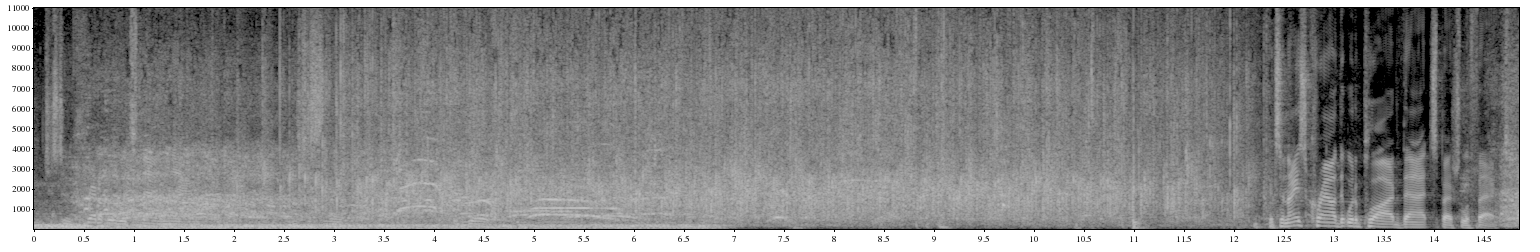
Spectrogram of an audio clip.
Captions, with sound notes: Just incredible what's down there. (crowd laughs) (crowd cheers) It's a nice crowd that would applaud that special effect.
